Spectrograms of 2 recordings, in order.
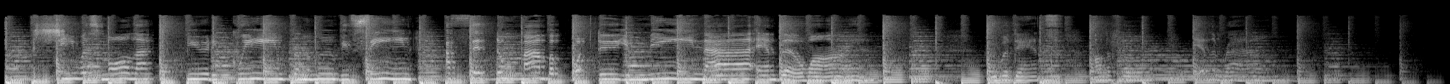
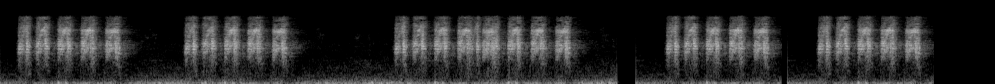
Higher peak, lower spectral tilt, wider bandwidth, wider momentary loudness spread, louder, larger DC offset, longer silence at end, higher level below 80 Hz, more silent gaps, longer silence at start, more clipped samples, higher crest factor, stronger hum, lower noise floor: first, 0 dBFS vs -4 dBFS; first, -5.5 dB/octave vs 1 dB/octave; about the same, 11 kHz vs 10.5 kHz; first, 12 LU vs 7 LU; first, -14 LUFS vs -18 LUFS; second, under 0.1% vs 0.1%; second, 0.45 s vs 0.65 s; first, -20 dBFS vs -40 dBFS; neither; about the same, 0.05 s vs 0.05 s; neither; about the same, 14 dB vs 18 dB; neither; about the same, -40 dBFS vs -43 dBFS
